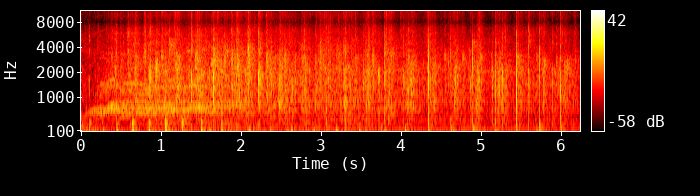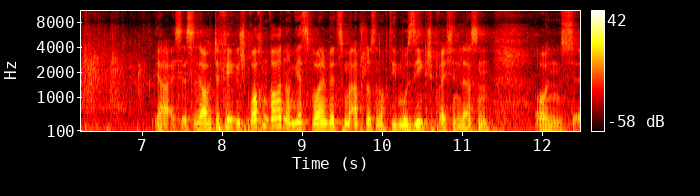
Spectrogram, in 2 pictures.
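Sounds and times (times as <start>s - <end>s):
audience applauding: 0.0s - 7.2s
speech: 7.2s - 12.4s.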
